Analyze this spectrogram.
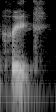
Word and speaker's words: creek: no, I only wear the waders if I'm fishing in a creek. Okay. Isn't it pronounced a crick? If you're a backwards ass redneck, sure.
